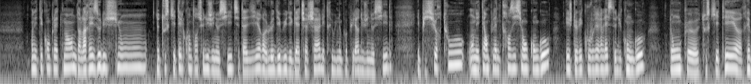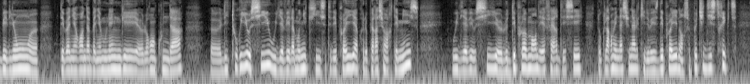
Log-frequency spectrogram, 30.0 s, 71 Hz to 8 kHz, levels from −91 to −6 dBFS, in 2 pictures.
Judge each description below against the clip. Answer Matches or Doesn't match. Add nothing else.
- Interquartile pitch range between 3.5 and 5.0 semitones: Doesn't match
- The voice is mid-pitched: Matches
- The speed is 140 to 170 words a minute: Doesn't match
